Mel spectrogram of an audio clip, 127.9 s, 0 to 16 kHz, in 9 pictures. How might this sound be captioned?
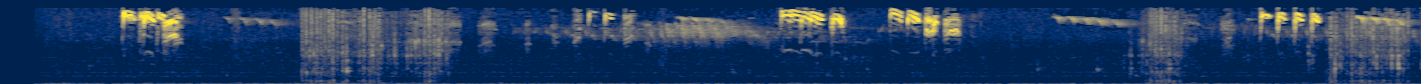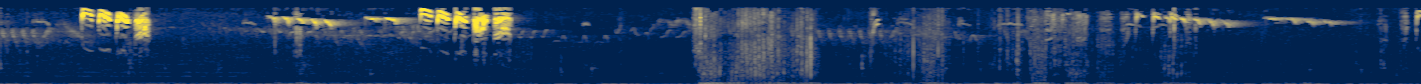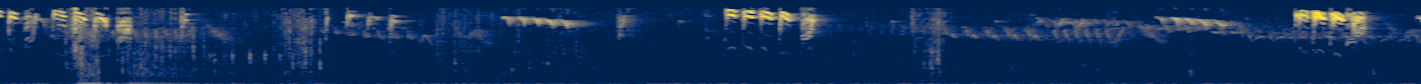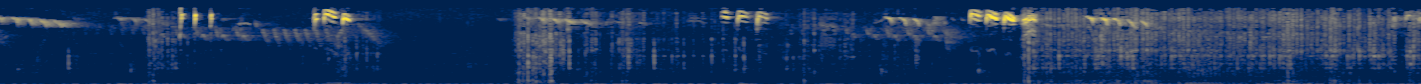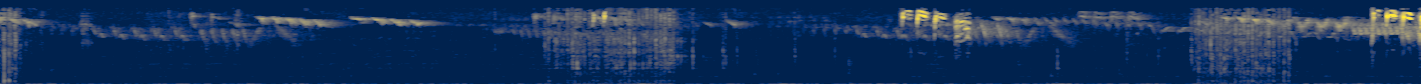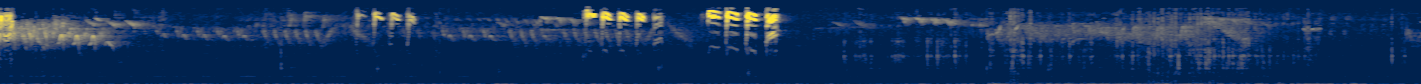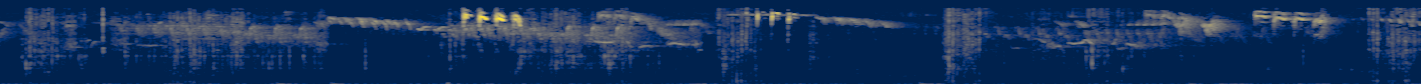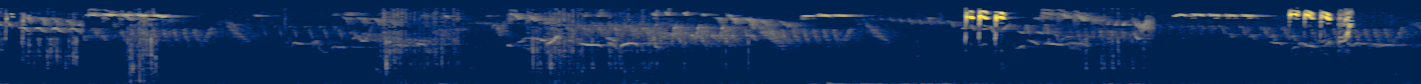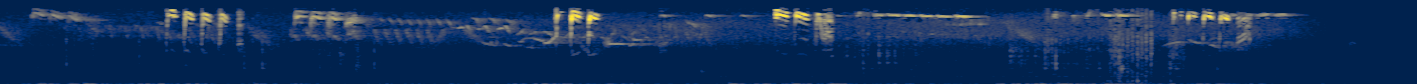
Sinitiainen, pesä, pönttö / Blue tit, nestlings leaving the nesting box, birdhouse, wings, bird mother calling, some other birds in the bg (Parus caeruleus)
Poikaset lähdössä pöntöstä. Siipien pyrähdyksiä, emolintu ääntelee, välillä poikasten vaimeaa ääntelyä. Taustalla muita lintuja. (Parus caeruleus).
Paikka/Place: Suomi / Finland / Lohja, Retlahti
Aika/Date: 15.07.1996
